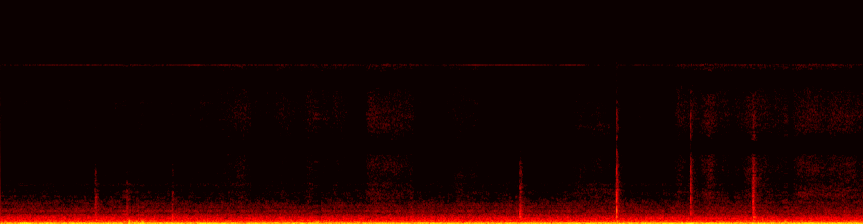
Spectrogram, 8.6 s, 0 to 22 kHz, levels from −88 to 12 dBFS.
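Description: Lost LE Audio frames occur at 1.23–1.44 s, 3.14–3.21 s and 7.84–7.88 s. The LC3 decoder covers each gap by repeating the last spectrum with random signs, turning tones into a brief noisy smear. The first event scatters about 105 ms of loss, with the longest run roughly 30 ms.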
